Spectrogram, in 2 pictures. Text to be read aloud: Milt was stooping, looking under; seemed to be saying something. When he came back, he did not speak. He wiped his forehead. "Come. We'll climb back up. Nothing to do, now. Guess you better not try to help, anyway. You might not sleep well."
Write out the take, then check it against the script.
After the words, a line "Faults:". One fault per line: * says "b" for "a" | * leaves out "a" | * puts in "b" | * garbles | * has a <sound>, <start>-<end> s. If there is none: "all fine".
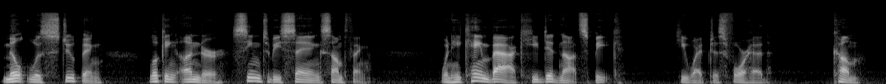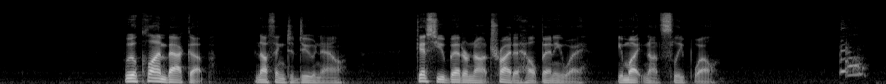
Milt was stooping, looking under; seemed to be saying something. When he came back, he did not speak. He wiped his forehead. "Come. We'll climb back up. Nothing to do, now. Guess you better not try to help, anyway. You might not sleep well."
Faults:
* has a bark, 17.2-17.6 s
